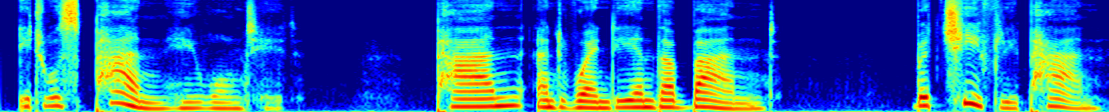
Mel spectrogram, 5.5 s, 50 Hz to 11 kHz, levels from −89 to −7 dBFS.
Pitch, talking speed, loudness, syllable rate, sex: 200 Hz, 150 wpm, -20 LUFS, 4.2 syllables/s, female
